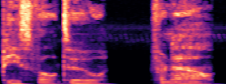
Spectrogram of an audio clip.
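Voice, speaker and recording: An actor playing a paranoid, self-important neighborhood watch man in a video game, raspy, terse and suspicious. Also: takes it slowly, a bit bright, dry recording, full character voice. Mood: suspicious, guarded. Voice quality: very deep gravelly rasp.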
